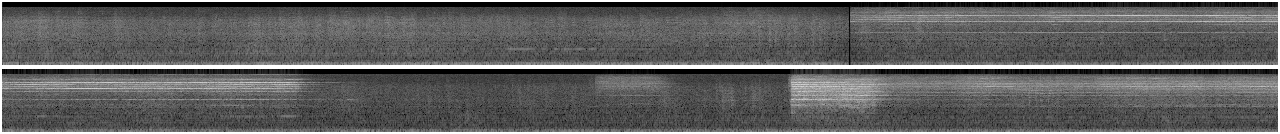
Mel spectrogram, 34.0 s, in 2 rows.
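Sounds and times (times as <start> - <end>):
train wheels rumbling on rail: 0.0 - 34.0
high-pitched wheel squeal: 11.4 - 21.2, 27.5 - 34.0.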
